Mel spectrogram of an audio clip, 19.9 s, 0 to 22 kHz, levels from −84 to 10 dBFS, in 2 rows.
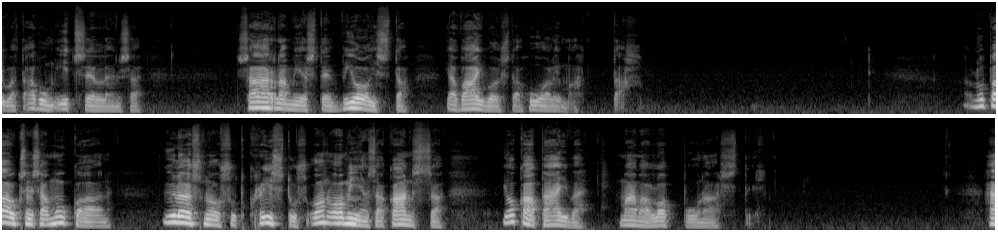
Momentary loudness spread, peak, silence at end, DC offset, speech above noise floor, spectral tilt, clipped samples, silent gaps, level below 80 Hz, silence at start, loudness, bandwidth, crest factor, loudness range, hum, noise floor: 19 LU; 0 dBFS; 0 s; under 0.1%; 45 dB; -7 dB/octave; under 0.1%; none; -58 dBFS; 0 s; -18 LUFS; 15.5 kHz; 20 dB; 12 LU; none; -63 dBFS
